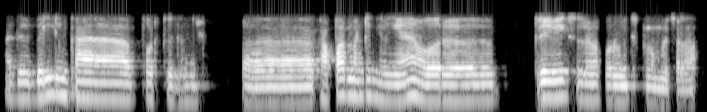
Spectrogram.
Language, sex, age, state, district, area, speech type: Tamil, male, 18-30, Tamil Nadu, Thanjavur, rural, conversation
